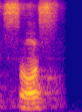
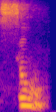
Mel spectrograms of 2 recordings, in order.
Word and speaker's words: sous: Okay, so ang kanyang spelling is sauce chef pero you pronounce it Sue. Okay. S-O-O. So it's sous chef.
